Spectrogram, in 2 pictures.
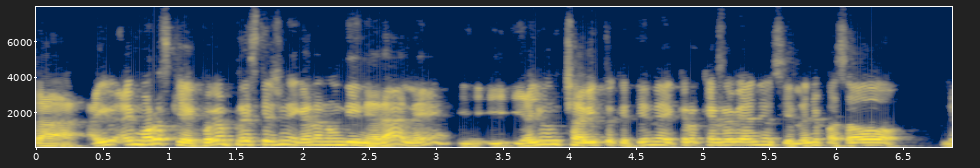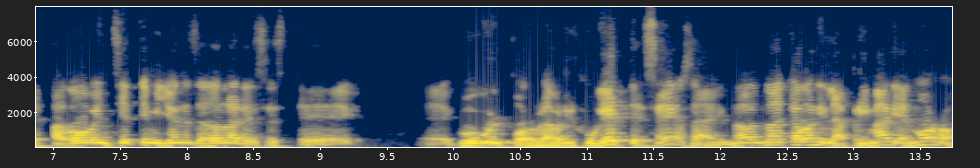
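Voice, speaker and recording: This man has a plain, everyday voice, fairly high in pitch, and talks at a moderate pace. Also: lively intonation. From Mexico, Guadalajara. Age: 50s. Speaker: podcast host. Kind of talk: interview. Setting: studio.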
